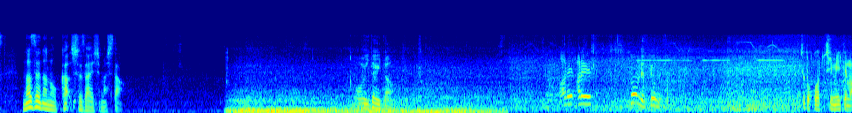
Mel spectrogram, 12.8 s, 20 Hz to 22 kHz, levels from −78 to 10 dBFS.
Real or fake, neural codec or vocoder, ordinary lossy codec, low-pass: real; none; none; 7.2 kHz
